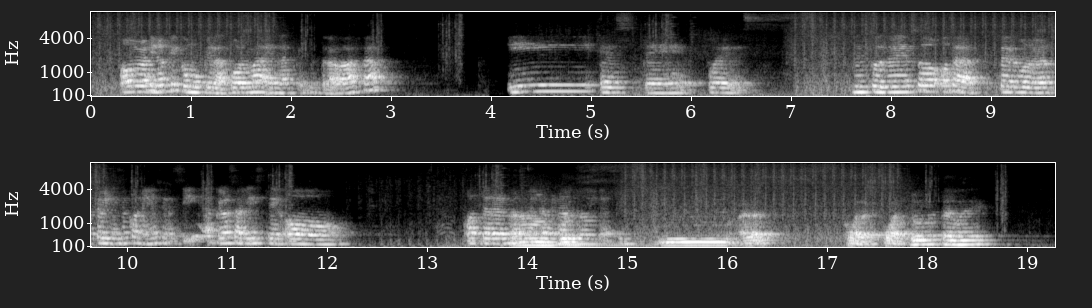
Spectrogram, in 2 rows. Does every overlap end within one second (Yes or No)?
No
